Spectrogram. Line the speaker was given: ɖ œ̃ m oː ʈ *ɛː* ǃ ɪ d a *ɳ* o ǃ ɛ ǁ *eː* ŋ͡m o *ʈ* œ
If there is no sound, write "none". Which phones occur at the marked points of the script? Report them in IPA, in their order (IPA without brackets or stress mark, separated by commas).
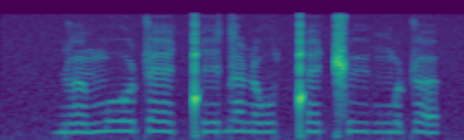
ɛː, ɳ, yː, ʈ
